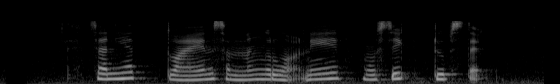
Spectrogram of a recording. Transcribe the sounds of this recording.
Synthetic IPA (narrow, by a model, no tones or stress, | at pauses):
saniɛt̪ː | waɛnsənəŋɾuŋɔ̰ʔnemusɪk̚d̪̥up̚st̪ɛ̰p̚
